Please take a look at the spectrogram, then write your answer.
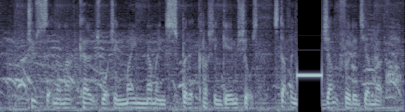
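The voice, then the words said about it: Thick East Coast Scottish accent. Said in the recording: “a very thick Scottish brogue there ... that's a East Coast accent ... Leith in Edinburgh ... a kind of strong, much stronger accent”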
